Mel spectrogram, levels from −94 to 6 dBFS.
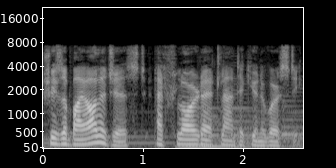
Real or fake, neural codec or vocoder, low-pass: real; none; 7.2 kHz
